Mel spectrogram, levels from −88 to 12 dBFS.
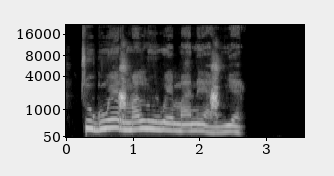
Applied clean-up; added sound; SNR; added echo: neural mask model Resemble Enhance denoiser.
